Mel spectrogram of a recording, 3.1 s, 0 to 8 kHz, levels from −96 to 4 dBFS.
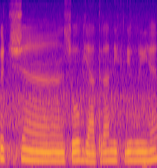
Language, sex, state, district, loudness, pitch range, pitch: Hindi, female, Uttar Pradesh, Ghazipur, -23 LUFS, 150-160 Hz, 155 Hz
